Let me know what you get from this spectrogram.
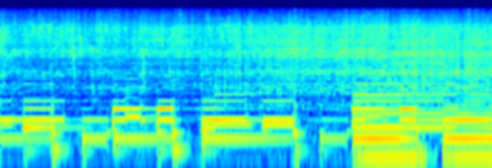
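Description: Sliced lotus root sizzling in sesame oil in a frying pan as it is stir-fried and tossed, with a steady hiss throughout, over background music.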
